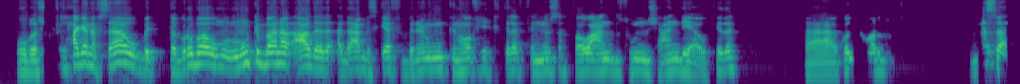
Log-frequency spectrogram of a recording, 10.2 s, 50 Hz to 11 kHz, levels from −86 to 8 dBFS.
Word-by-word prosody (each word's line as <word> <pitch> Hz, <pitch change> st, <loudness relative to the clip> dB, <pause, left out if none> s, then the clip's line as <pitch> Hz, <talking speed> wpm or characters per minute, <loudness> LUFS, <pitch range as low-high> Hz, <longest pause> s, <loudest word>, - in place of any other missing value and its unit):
وباشوف 115 Hz, 0 st, -2 dB
الحاجة 175 Hz, +6 st, +5 dB
نفسها، 170 Hz, +5 st, +3 dB
وبالتجربة 175 Hz, +1 st, +2 dB
و 180 Hz, -, +5 dB
وممكن 160 Hz, +6 st, 0 dB
بقى 195 Hz, +1 st, +6 dB
أنا 190 Hz, -1 st, +6 dB
اقعد 160 Hz, -3 st, +5 dB
اد 140 Hz, -, +3 dB
ادعبس 130 Hz, 0 st, -1 dB
كده 140 Hz, +2 st, -1 dB
في 140 Hz, -, -17 dB
البرنامج 125 Hz, +4 st, -4 dB
ممكن 135 Hz, -3 st, -3 dB
هو 130 Hz, +1 st, -1 dB
في 130 Hz, 0 st, -12 dB
اختلاف 130 Hz, 0 st, -7 dB
في 130 Hz, -, -28 dB
النسخ، 125 Hz, +1 st, -6 dB
فهو 120 Hz, +2 st, +4 dB
عنده 120 Hz, -1 st, 0 dB
tool 125 Hz, -, -23 dB
مش 115 Hz, -, -7 dB
عندي 120 Hz, 0 st, -2 dB
أو -, -, -6 dB
كده، 135 Hz, +2 st, -5 dB, 0.6 s
فكنت 100 Hz, +5 st, -3 dB
برضه 125 Hz, -2 st, -6 dB, 0.9 s
مثلًا. -, -, +1 dB
130 Hz, 175 wpm, -23 LUFS, 120-145 Hz, 0.9 s, بقى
